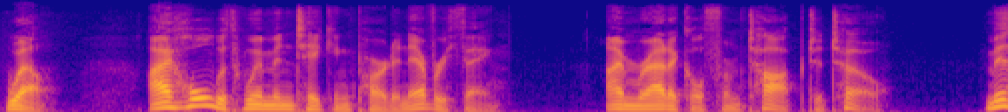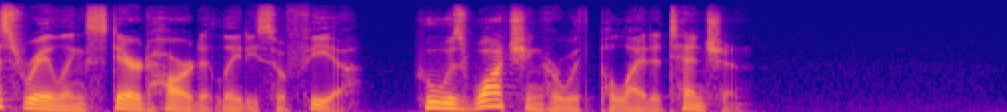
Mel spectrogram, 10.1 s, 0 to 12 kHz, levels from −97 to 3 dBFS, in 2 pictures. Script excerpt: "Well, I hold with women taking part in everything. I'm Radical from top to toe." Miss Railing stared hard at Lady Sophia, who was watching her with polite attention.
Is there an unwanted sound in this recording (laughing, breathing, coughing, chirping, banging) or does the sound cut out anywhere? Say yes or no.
no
